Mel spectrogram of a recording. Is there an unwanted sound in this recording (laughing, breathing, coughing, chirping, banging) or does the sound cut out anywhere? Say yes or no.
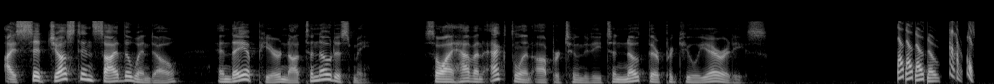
yes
